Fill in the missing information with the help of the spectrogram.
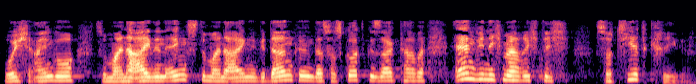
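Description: A man delivers an earnest sermon in a husky, breathy voice, pressing his points hard and then sinking low and quiet. His voice rings with the long reverb of a large hall. The recording sounds dull and lo-fi. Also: normal speed. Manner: earnest, emphatic, personal examples, swings from loud to very soft. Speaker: preacher.

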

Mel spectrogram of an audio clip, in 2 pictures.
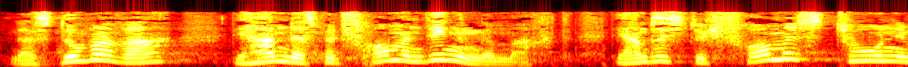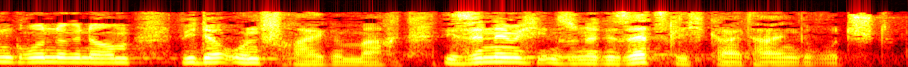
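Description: A man preaching a sermon, emphatic, swinging from soft, quiet passages to loud ones. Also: on the high side, sing-song, a little fast, few pauses, husky. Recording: dull sound, long hall reverb.

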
